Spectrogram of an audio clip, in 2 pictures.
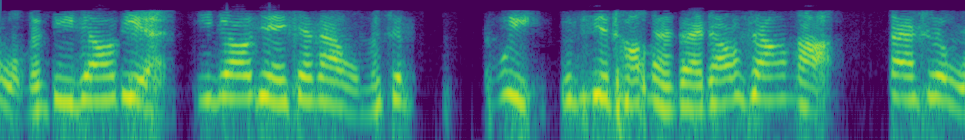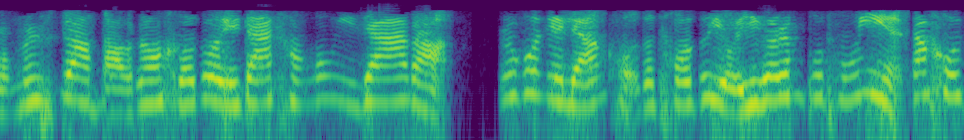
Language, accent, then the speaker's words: Chinese; Zhangjiakou, Hebei, China; 因为 我也是北方人，我家是张家口的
